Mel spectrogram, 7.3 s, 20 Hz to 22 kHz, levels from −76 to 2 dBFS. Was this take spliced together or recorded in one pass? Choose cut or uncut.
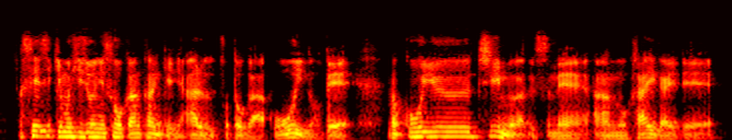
uncut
